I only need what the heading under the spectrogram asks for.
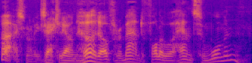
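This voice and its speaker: A sensible British doctor in a radio drama, loyal but quick to take offence. He speaks earnestly and plainly in a slightly rough, husky voice with lively intonation. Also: mid-range voice. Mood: puzzled, sceptical. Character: loyal, sensible gentleman doctor, easily affronted.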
